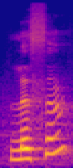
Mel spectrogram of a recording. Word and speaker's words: listen: And the last one is T in fasten, gourmet, listen, and castle. In all these words, the silent letters are highlighted in red.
